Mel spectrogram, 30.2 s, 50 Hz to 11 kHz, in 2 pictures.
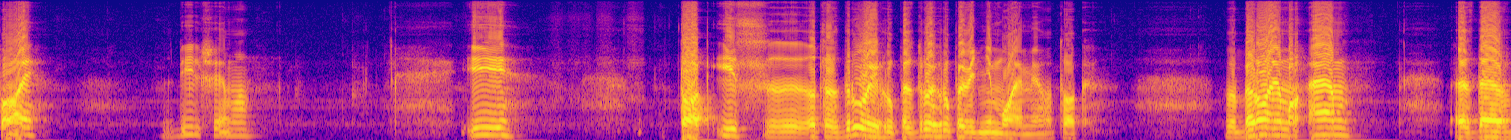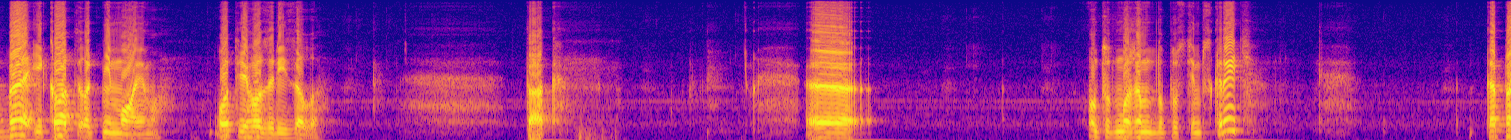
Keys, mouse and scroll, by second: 1.1 click, 2.7 middle click, 3.9 click, 9.3 scroll up 1, 9.4-9.7 scroll down 2, 9.9 shift+middle click, 10.4-10.8 scroll up 1, 10.8 middle click, 11.9 click, 12.9 m, 17.2 middle click, 17.2 scroll down 1, 19.0 shift+middle click, 19.5 scroll down 1, 21.1 middle click, 24.8 click, 25.6 click, 27.4 h, 28.0 middle click.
